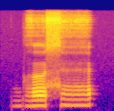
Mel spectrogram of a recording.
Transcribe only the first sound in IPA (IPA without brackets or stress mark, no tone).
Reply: bʱ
